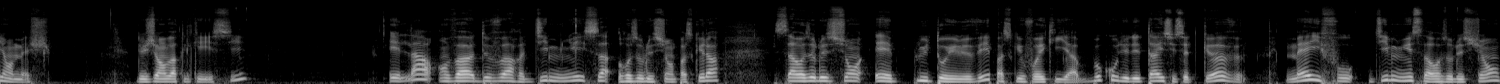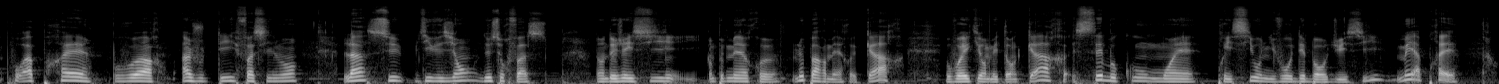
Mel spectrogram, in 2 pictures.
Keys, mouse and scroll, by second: 2.2 drag, 3.2-6.3 scroll up 7, 9.3-11.5 shift+scroll up 3, 13.1-14.2 scroll up 3, 14.2-17.2 drag, 25.6 scroll up 1, 25.7-27.0 middle drag, 27.0-27.7 shift+scroll down 1.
